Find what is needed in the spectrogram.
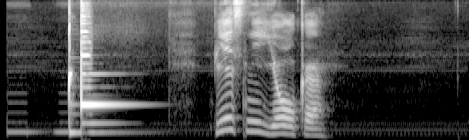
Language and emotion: Russian, positive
